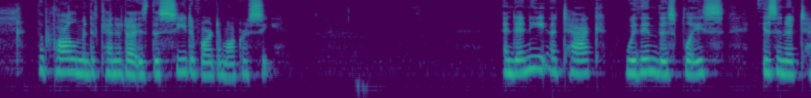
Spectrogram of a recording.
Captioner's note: speaking French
